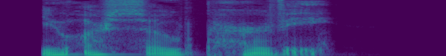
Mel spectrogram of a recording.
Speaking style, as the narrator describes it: she exclaims under her breath

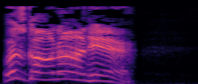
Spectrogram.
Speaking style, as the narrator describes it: A nude, ridiculous man bellowed

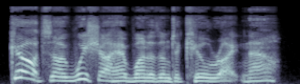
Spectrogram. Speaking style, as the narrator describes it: Duncan moaned

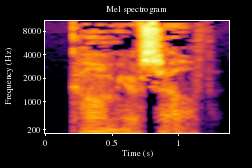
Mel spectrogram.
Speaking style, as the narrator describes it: Dalinar whispered

